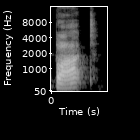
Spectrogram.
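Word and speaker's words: bought: cross that out so it's that's how it sounds but that's not how it's spelled now use a different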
